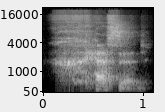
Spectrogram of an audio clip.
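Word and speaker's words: חסד: Although I do remember a professor saying that the pronunciation of that should be chesed. Yeah. With the point, you probably know better than I did, but his point was, if the person sitting in front of you, if their neck doesn't get a little wet, you haven't said it right.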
